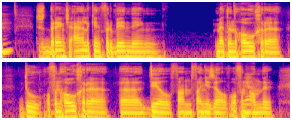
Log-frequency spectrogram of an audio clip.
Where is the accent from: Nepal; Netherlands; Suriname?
Suriname; Ik kom natuurlijk uit Suriname. En een van de dingen waarmee ik ben opgegroeid is bijvoorbeeld Winti.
